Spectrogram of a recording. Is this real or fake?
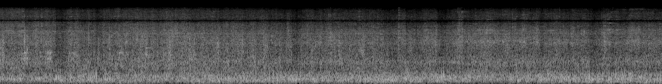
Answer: real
